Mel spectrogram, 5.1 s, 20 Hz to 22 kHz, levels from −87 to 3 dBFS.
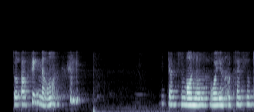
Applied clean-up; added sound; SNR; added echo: neural mask model DeepFilterNet 3.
